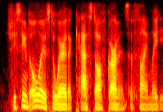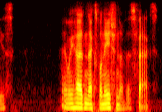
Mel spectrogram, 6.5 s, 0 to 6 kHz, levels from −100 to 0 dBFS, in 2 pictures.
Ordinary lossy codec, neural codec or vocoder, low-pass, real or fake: Opus, 24 kbps; none; 5.4 kHz; real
